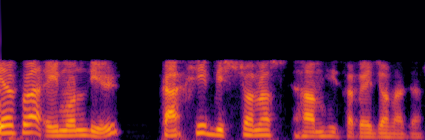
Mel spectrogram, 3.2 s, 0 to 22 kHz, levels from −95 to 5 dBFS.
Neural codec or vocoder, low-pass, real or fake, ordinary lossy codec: codec, 16 kHz, 2 kbps, FunCodec, trained on Chinese and English, 25 frames a second; 3.6 kHz; fake; none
